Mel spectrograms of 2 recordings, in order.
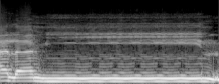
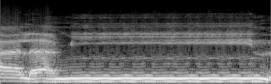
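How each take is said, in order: Both takes have the same delivery.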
